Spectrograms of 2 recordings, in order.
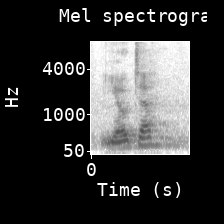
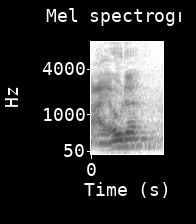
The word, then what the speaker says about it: iota: I'm going to use the Greek letter for I, which is iota, or iota, depending on how you pronounce it.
